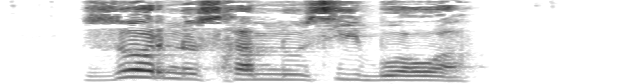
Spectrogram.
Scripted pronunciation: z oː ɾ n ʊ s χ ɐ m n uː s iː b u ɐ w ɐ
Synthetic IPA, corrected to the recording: z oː ɾ n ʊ s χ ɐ m n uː s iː b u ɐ w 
